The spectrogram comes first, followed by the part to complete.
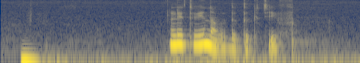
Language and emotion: Russian, sad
